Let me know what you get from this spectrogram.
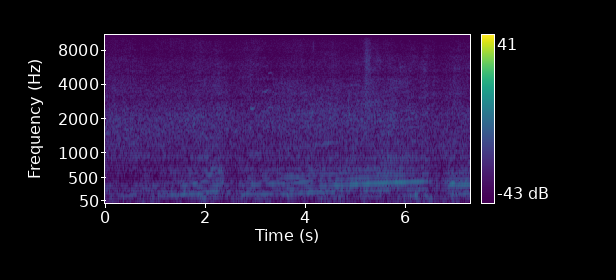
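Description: A car engine accelerating, its pitch rising steadily, dropping sharply twice at gear changes and climbing again each time. A low wind rumble runs underneath.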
